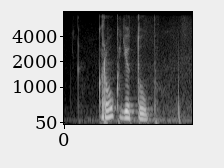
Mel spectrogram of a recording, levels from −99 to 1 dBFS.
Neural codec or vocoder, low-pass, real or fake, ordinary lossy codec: none; 7.2 kHz; real; none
